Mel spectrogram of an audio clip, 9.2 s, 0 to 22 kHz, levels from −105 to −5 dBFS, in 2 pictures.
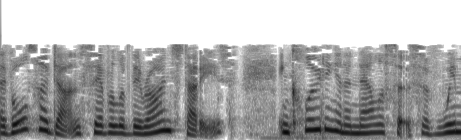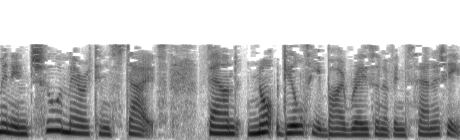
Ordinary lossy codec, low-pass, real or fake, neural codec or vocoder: MP3, 24 kbps; 7.2 kHz; fake; codec, 16 kHz, 6 kbps, DAC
